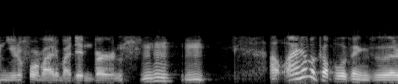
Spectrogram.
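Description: From start to end, the speech carries plainly audible iLBC codec damage. The band is narrow, roughly 250 Hz to 3.6 kHz, so nothing above 4 kHz survives. Each 30 ms frame is coded on its own. The result sounds rough and synthetic, consistent with a 13.33 kbps setting.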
